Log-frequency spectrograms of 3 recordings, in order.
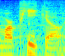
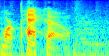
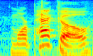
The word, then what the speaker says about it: Morpeko: and morico or I used to call it morpo it's technically pronounced morco morco is small so it's going to be a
